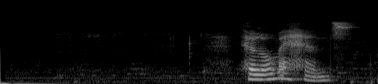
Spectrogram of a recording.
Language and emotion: Russian, positive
